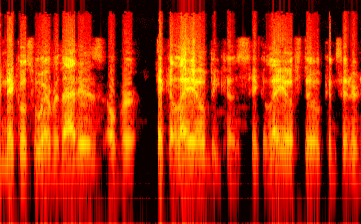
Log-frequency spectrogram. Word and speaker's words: Hikuleo: I have Hikuleo. See, I said it right that time. Of course. He had to spell it phonetically. Hikuleo.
